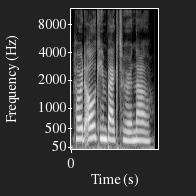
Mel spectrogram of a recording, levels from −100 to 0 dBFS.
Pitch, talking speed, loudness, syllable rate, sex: 235 Hz, 275 wpm, -13 LUFS, 5.4 syllables/s, female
